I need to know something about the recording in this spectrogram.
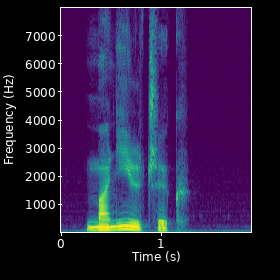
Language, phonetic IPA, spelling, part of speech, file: Polish, [mãˈɲilt͡ʃɨk], manilczyk, noun, Pl-manilczyk.ogg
